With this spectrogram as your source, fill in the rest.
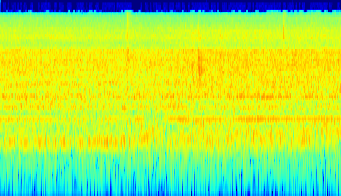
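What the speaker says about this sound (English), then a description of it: "Start blow drying on the back." Hair dryer blowing steadily on the back of a woman's hair during styling, a continuous loud broadband whoosh with no pauses and no talking.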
